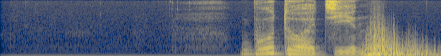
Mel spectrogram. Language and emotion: Russian, sad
